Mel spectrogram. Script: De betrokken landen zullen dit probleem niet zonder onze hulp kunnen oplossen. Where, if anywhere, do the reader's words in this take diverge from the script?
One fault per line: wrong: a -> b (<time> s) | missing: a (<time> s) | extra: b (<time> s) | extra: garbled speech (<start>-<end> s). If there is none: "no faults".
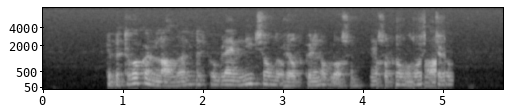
missing: zullen (1.9 s)
missing: onze (3.0 s)
extra: garbled speech (4.1-5.2 s)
